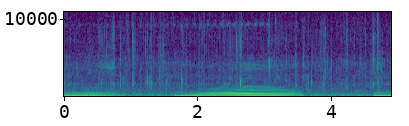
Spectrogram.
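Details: Street cats feeding on raw fish. A low, long, rising-then-falling yowling meow is framed by shorter low meows at the start and end, over steady background noise.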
